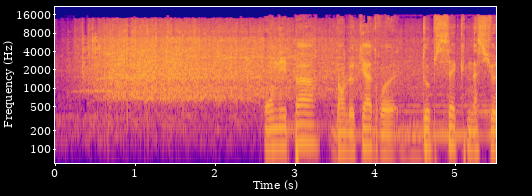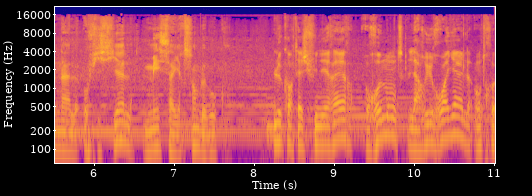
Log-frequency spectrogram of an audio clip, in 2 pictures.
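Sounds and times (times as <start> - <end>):
dense crowd applause honouring a funeral procession in a Paris street: 0.0 - 7.4
speech: 2.6 - 11.0.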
